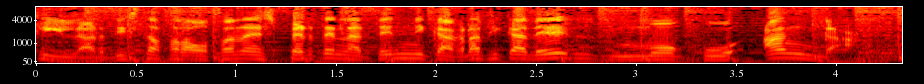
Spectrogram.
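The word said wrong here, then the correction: Mokuhanga (木版画): Eh, lo he dicho bien, Mokuhanga. – Mokuhanga.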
